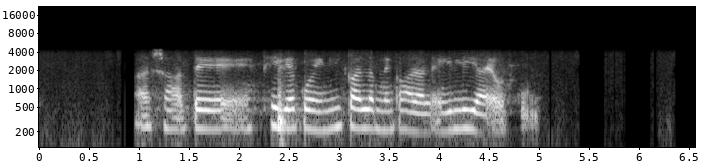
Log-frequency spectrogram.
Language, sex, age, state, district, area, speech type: Dogri, female, 18-30, Jammu and Kashmir, Samba, rural, conversation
